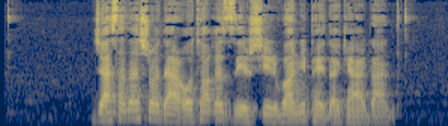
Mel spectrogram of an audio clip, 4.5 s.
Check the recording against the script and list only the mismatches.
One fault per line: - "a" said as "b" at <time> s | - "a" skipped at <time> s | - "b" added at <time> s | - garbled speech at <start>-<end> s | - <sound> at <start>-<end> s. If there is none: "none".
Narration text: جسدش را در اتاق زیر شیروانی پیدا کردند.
none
